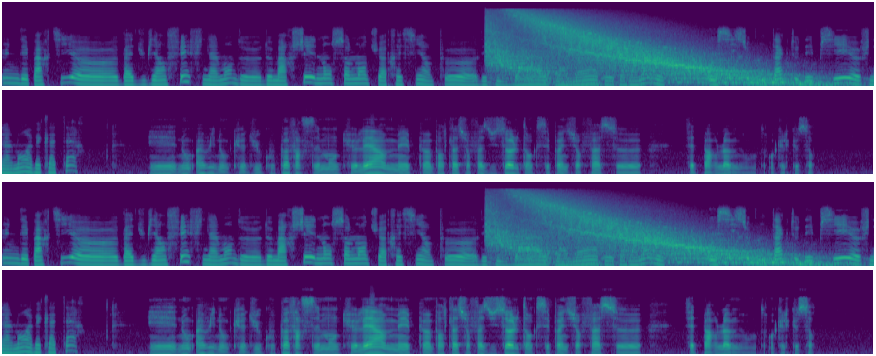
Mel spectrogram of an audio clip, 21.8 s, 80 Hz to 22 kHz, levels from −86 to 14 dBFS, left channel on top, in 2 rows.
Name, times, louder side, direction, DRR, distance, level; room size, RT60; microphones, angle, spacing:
voice 1, 0.0-11.9, right 1 dB, 15° right, 6.1 m, -35 dB
sound 1, 6.0-11.3, left 2 dB, 10° left, 2.2 m, -28 dB
voice 2, 12.7-19.1 19.5-21.1, right 3 dB, 85° right, 6.0 m, -35 dB
open air
head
